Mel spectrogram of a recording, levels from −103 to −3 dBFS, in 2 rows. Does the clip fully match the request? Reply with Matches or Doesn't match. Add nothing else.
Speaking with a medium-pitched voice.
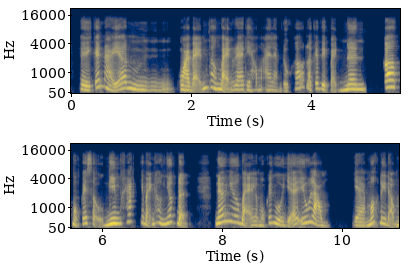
Doesn't match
